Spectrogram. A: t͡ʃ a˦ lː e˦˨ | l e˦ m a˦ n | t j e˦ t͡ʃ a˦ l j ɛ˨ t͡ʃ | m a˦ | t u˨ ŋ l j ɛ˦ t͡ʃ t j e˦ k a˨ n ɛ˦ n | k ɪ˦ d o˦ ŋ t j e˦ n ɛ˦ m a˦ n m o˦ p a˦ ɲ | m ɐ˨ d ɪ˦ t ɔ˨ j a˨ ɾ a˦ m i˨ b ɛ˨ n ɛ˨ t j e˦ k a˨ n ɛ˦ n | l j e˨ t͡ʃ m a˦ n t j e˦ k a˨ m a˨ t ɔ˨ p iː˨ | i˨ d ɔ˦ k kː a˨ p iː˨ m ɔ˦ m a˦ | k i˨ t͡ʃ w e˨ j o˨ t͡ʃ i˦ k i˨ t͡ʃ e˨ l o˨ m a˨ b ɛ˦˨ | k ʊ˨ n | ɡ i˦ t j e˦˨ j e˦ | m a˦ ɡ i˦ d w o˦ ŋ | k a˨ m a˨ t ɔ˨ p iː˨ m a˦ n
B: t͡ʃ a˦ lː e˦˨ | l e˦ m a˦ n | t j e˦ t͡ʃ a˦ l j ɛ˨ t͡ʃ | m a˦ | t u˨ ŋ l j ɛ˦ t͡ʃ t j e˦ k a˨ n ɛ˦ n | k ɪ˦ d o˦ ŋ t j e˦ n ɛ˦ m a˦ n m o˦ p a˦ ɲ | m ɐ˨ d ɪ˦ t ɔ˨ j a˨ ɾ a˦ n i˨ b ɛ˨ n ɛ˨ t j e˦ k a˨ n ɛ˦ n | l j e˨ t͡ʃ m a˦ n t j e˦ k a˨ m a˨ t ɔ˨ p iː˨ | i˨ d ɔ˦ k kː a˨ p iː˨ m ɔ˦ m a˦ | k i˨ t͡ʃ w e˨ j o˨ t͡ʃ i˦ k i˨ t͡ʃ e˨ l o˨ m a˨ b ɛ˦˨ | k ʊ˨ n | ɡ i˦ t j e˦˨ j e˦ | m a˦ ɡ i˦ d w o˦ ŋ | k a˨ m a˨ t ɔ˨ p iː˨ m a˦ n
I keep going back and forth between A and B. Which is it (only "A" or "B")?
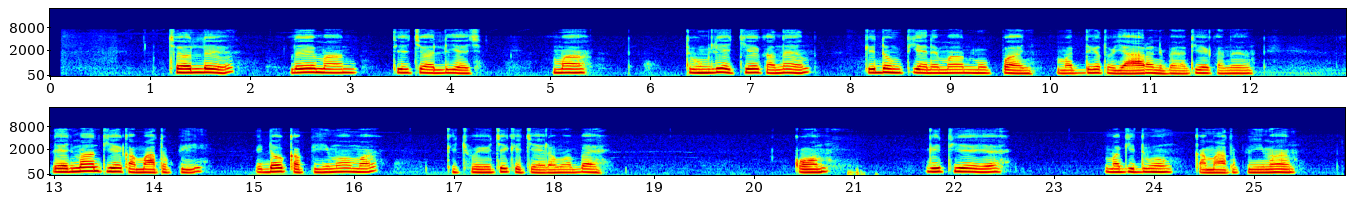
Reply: B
